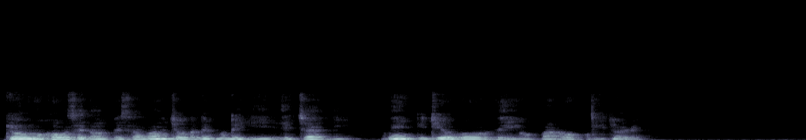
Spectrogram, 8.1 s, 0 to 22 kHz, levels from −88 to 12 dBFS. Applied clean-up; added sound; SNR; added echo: neural mask model DeepFilterNet 3.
